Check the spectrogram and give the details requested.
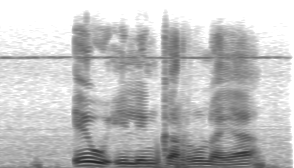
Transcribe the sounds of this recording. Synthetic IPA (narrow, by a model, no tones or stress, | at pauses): eʊʔɪlɪŋ̩kʼarʊlaja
